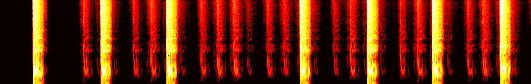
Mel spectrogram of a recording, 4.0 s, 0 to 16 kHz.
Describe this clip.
MOV.Beat2
Computer beat Logic
noise, 120-bpm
